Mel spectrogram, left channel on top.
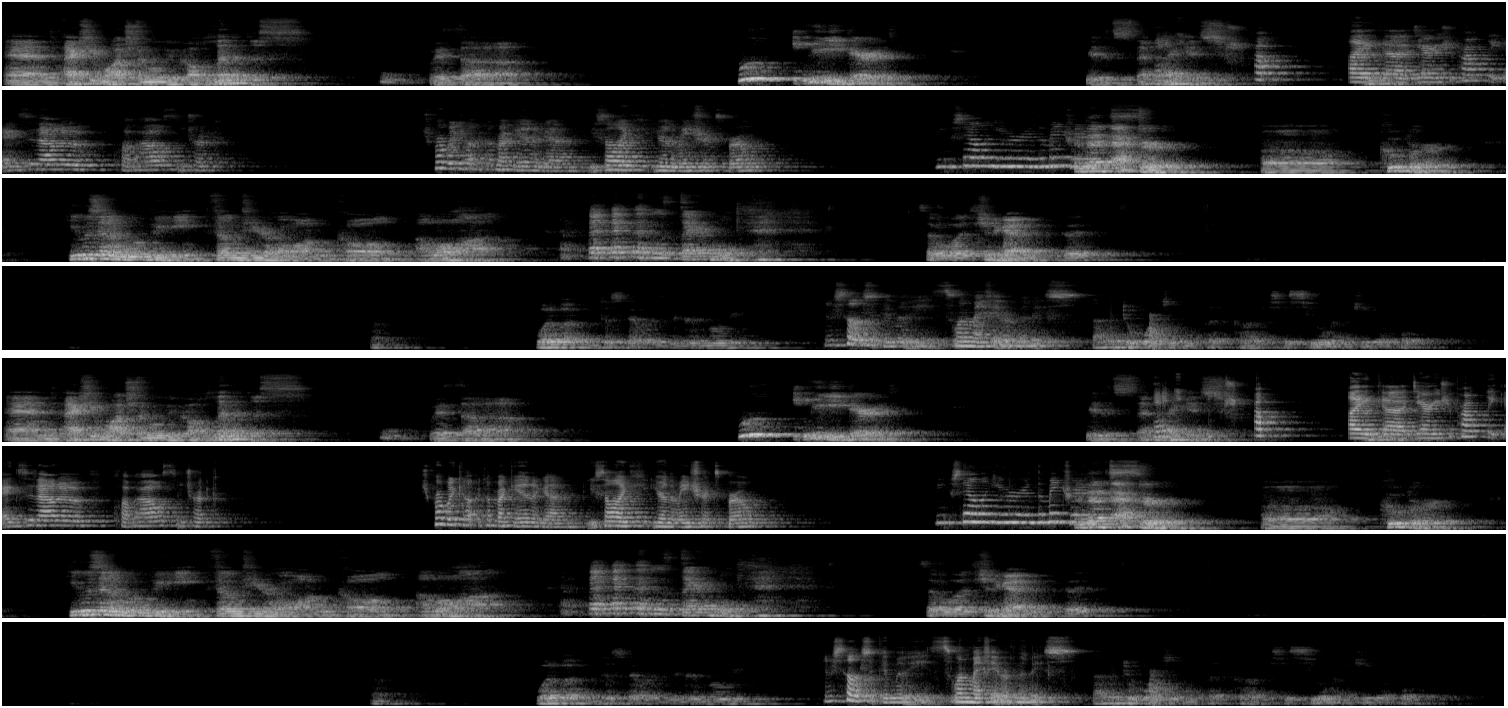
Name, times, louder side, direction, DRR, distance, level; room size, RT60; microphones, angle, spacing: voice 1, 0.0-3.0 4.3-5.1 7.4-7.6 7.9-8.9 10.8-12.3 13.6-13.9 25.8-26.8 27.6-28.3 28.8-29.5 30.7-35.0 35.9-38.1 39.8-40.4, left 1 dB, 30° left, -9 dB, 0.5 m, -26 dB
voice 2, 12.2-12.6 13.5-16.0 16.2-17.1 19.4-22.6 24.4-25.9 53.3-55.8, right 3 dB, 65° right, 4 dB, 0.3 m, -28 dB
voice 3, 39.2-40.2 40.7-41.0 48.8-48.9 50.5-52.5 56.0-59.2, left 1 dB, 80° left, -3 dB, 0.7 m, -33 dB
2.5 x 2.1 x 2.6 m, 1.1 s
head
